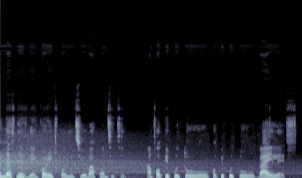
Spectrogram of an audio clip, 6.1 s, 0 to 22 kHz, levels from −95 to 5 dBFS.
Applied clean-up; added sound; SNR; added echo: none; Gong; 16 dB; none.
